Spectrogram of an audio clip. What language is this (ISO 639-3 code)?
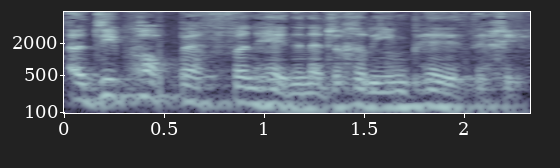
cym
